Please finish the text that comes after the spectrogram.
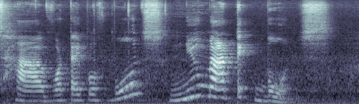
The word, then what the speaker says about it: pneumatic: Pneumatic bones. Be careful with the spellings. P is silent.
